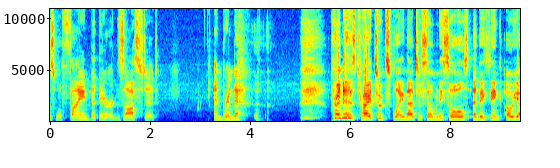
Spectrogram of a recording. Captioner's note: laugh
